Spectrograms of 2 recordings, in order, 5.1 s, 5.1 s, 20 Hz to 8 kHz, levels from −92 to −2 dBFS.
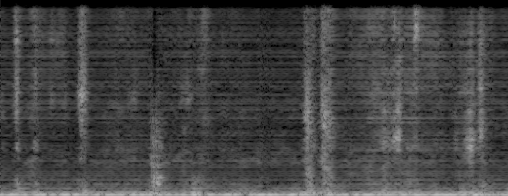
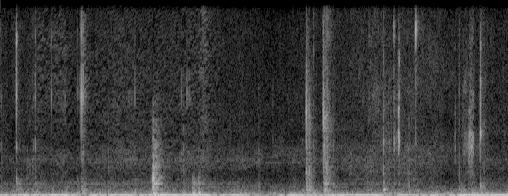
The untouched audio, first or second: second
